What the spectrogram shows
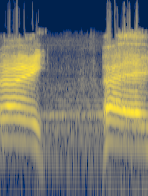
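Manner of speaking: high, loud shouting, calling out.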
